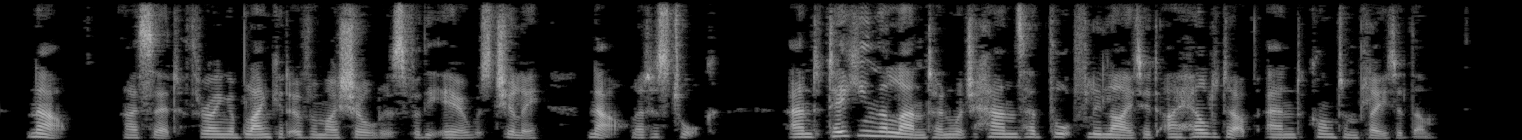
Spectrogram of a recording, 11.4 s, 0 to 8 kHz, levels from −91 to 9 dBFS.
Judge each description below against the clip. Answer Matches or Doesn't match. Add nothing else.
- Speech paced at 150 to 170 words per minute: Doesn't match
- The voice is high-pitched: Doesn't match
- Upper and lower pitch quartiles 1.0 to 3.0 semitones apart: Matches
